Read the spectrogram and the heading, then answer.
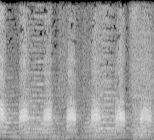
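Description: A duck quacks six times in a quick, steady rhythm, each call a short nasal burst, fairly loud with no voices around it.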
